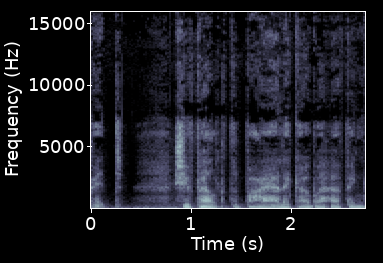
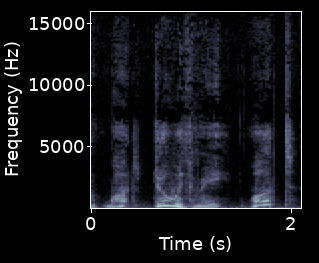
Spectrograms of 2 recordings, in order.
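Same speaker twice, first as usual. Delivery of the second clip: high-pitched, startled echo; bewildered question; 11 semitones higher than usual. A narrator's reading. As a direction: ask back in alarmed confusion. Clara startled by the policeman.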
